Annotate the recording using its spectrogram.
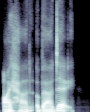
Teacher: Not two D sounds, just one long one.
